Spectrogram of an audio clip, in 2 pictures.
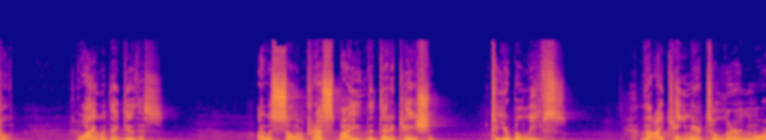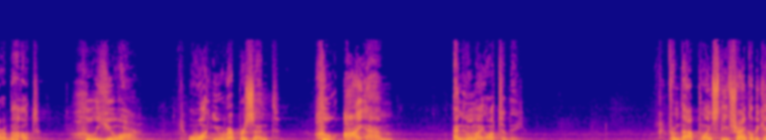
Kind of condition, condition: setting, live audience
